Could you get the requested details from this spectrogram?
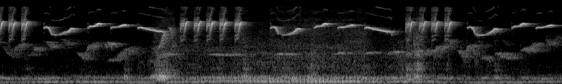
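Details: Sunbird singing vigorously (gacor): clusters of tiny ticking notes alternate with swooping high whistles, repeated in quick phrases over a persistent low hum.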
